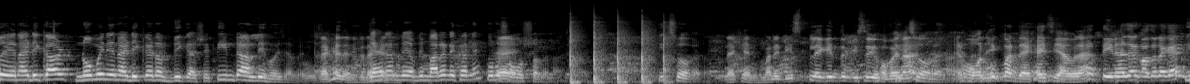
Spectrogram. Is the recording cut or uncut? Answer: cut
